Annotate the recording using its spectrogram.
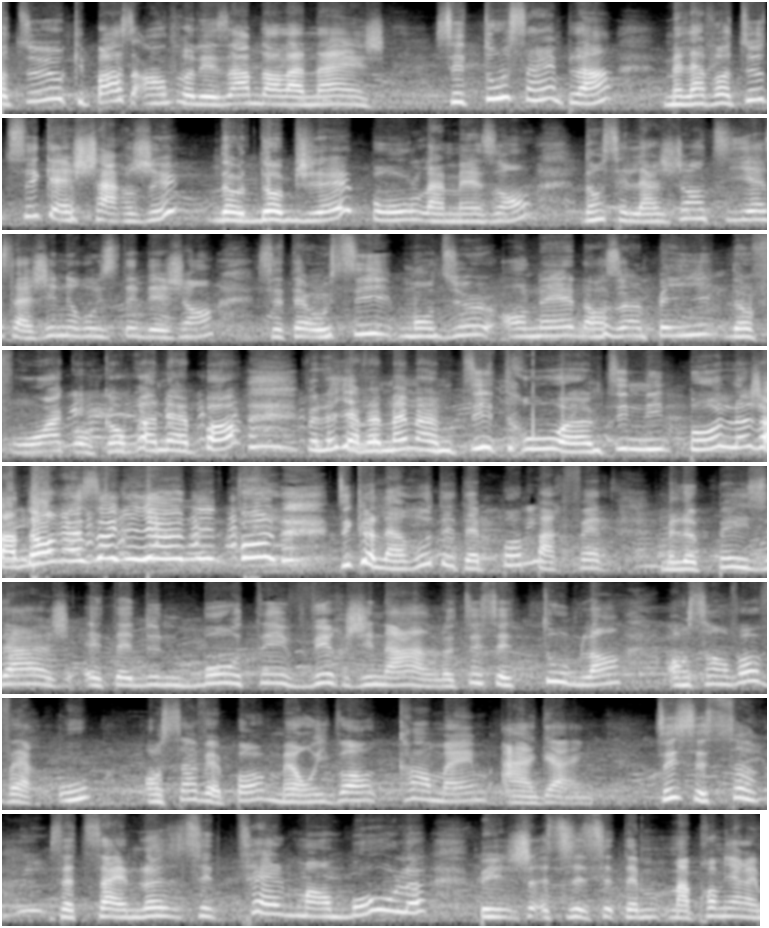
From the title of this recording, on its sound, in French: En direct du tapis rouge de la première du film Ru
